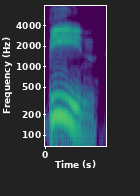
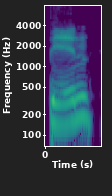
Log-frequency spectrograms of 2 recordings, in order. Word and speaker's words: been: B-E-E-N, bean. I pronounce it bean. People are like, excuse me, it's pronounced bin.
